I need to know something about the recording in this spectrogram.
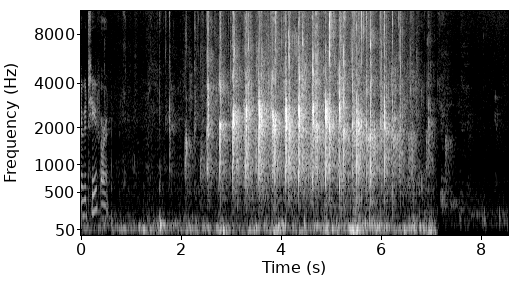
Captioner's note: applause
